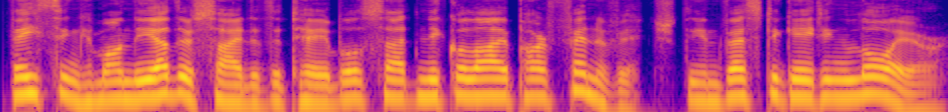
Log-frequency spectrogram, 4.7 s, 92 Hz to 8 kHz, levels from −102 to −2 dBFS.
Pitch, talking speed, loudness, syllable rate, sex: 150 Hz, 190 wpm, -19 LUFS, 6.0 syllables/s, male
